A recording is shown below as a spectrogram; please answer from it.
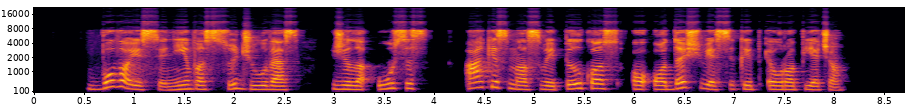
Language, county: Lithuanian, Kaunas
